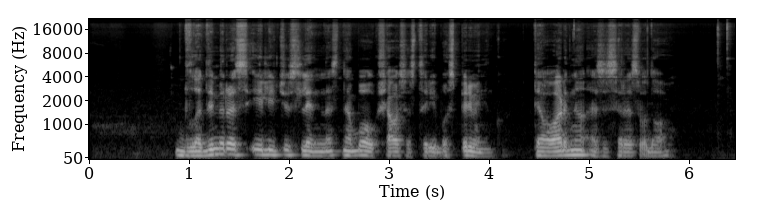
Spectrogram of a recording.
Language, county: Lithuanian, Alytus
